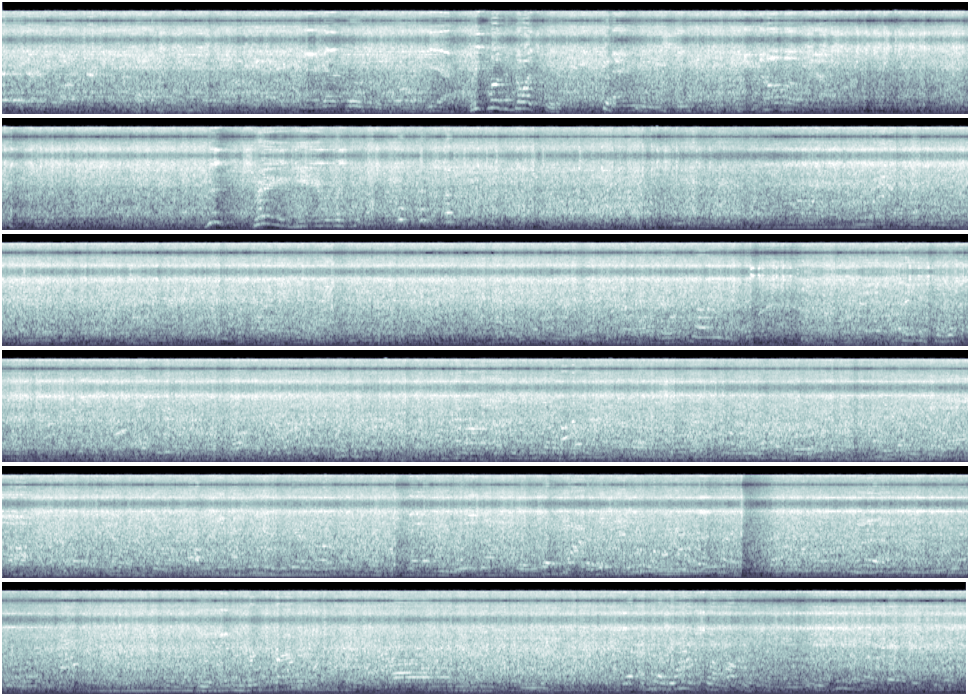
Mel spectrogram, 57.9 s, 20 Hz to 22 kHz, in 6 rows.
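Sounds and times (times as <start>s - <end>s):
indistinct background voices: 0.0s - 57.9s
model trains rumbling on track: 0.0s - 57.9s.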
